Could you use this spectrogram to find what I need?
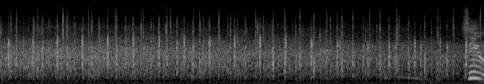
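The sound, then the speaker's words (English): Audience applause at New Life, many quick claps forming a steady, lively patter that holds throughout before a voice starts speaking at the very end. “Can you guys at New Life give them a round of applause for saying that?”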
